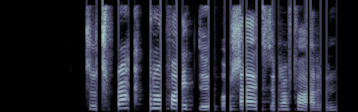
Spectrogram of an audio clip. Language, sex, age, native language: Icelandic, other, 13, Icelandic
